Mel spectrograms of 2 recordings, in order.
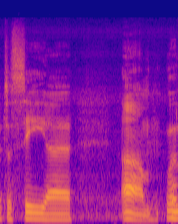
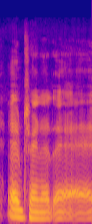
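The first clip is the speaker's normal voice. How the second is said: ordinary talk, nothing marked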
